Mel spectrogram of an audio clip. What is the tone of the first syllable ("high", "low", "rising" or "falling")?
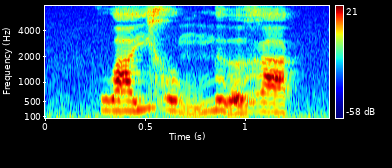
rising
